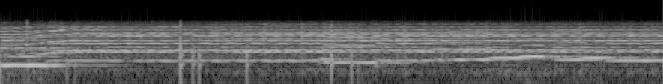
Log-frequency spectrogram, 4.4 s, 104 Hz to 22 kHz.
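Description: Dance orchestra instrumental playing from a 78 rpm shellac record on a horn gramophone, with sustained held notes and a rising slide near the start. A few faint clicks sound over the music.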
